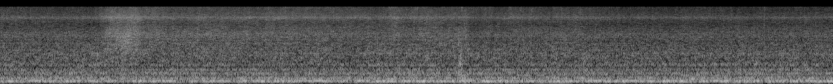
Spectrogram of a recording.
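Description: Julienned carrots, chilies and mushrooms sizzling and simmering in a little water in a wok while a wooden spatula stirs them, with a brief louder hiss about a second in. Underneath runs a steady low mechanical hum.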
